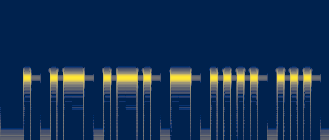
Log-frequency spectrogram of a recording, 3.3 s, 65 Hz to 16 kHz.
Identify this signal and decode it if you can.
Morse code, heard as a keyed tone, about 18 wpm, 750 Hz. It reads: EARTHS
